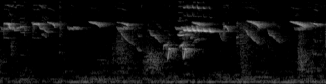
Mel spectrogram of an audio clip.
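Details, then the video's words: Small aviary birds twitter in a quick run of high whistled and downslurred chirps from several birds, over a faint low hum. "Relaksasi Suara Burung Asli - Jenis Burung Aviary Kecil"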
